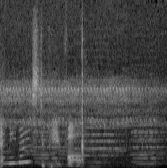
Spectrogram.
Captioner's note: claps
